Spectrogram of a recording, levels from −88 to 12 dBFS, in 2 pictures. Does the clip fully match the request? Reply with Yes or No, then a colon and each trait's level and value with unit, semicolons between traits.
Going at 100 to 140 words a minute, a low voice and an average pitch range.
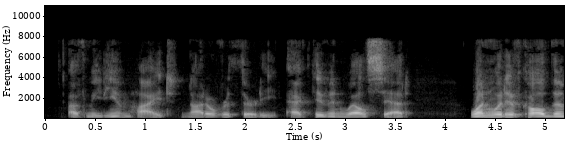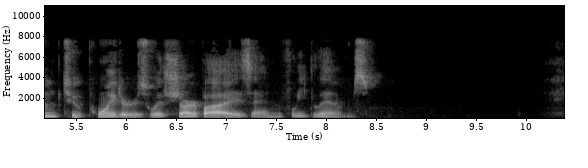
Yes: slow, 135 wpm; low, 105 Hz; average, 4.1 semitones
